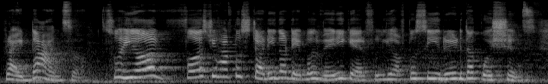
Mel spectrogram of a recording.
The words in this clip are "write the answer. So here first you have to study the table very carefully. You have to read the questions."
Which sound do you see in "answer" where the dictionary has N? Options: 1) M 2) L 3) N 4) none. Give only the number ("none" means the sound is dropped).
3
